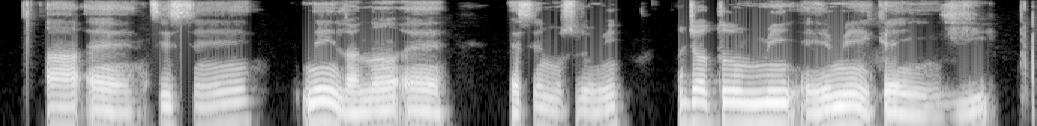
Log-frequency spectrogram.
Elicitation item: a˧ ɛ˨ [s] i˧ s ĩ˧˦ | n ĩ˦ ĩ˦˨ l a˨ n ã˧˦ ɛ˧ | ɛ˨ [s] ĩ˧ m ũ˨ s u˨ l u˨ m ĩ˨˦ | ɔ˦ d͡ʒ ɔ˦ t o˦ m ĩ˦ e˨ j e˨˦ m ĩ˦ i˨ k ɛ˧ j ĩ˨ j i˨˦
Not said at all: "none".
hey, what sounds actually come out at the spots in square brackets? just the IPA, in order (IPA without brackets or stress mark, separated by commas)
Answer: t, s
